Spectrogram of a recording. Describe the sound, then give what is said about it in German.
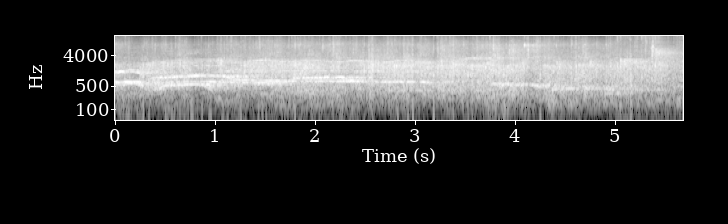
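Steady, dense applause from an audience at the Heartbeat conference as the in-house speaker is called onto the stage, a continuous wash of clapping at a loud, even level that tapers slightly toward the end, with a few faint voices or cheers mixed in. “ich bitte dich auf die Bühne. Applaus”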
